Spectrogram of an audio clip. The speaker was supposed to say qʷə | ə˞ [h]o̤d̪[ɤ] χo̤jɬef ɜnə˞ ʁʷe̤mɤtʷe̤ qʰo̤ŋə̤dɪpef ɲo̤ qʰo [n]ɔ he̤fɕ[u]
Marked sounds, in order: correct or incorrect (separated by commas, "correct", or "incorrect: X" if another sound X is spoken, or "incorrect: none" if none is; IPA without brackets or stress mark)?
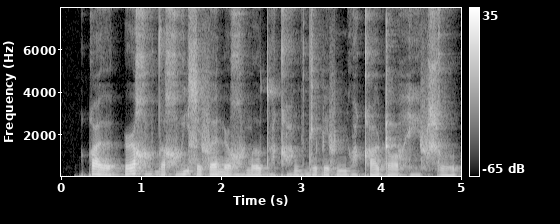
incorrect: χ, correct, incorrect: ʈ, incorrect: o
